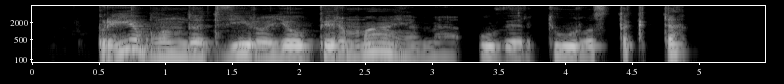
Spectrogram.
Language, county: Lithuanian, Kaunas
